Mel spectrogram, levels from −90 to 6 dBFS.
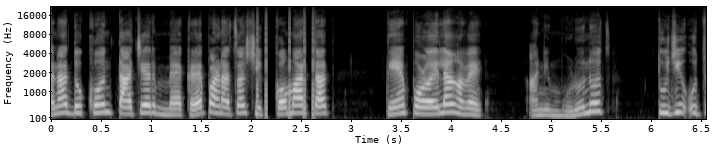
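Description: From 2.05 to 2.63 s, just after "ताचेर मेकळेपणाचो", GSM signalling bursts break in: a nearby 2G phone's rectified radio pulses give a galloping dit-dit-dit of short 217 Hz buzzes, only slightly below the speech.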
